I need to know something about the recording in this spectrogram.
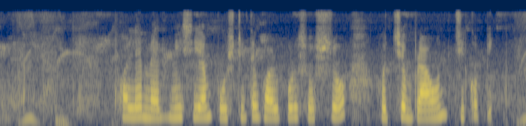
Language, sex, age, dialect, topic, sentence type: Bengali, female, 18-24, Northern/Varendri, agriculture, statement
